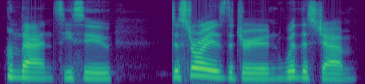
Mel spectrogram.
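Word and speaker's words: Druun: And then the dreaded monsters come, the Droon. Is that how you say it? – Droon. – Yeah.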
